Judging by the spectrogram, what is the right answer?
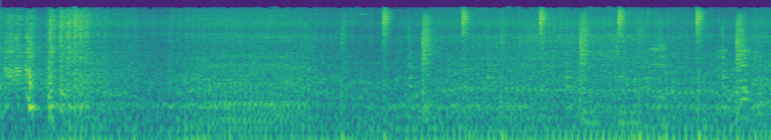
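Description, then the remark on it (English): A delivery rider's motorbike rides through busy city traffic in Bangalore, weaving between lorries, over speed bumps and around potholes. Its engine is a steady low rumble under constant road noise, with occasional sharp clicks and knocks breaking through. “confidently weaves his way between lorries, over speed bumps and around potholes.”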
